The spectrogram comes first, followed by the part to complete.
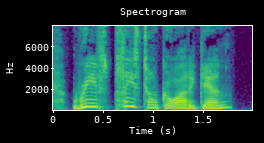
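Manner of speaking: high-pitched, tense cry. Reading a story, a character cries out to another in a high, tense voice. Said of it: "cried in a high, tense voice".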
